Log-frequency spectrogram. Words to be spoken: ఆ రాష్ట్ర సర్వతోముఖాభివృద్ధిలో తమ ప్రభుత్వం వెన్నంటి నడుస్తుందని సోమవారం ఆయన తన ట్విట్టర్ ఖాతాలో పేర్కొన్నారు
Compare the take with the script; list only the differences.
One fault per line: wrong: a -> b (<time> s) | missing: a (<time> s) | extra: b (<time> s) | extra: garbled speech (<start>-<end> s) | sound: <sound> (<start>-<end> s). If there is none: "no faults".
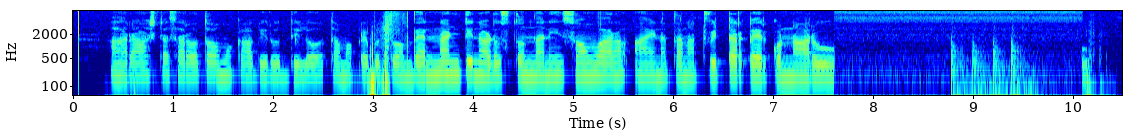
missing: ఖాతాలో (6.7 s)
sound: thud (8.8-10.0 s)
